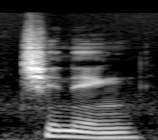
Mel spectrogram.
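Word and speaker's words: Chinen: 2006 with the merger of four towns sashki chinang tamagusuku and ozato pronounced sashi chining tamagushku and ufujatu respectively in uchinanguchi town pronounced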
